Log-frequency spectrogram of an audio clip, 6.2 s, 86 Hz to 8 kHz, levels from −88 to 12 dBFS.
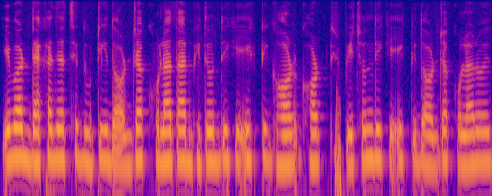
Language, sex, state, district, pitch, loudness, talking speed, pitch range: Bengali, female, Bihar, Katihar, 195 Hz, -17 LUFS, 165 wpm, 185-200 Hz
